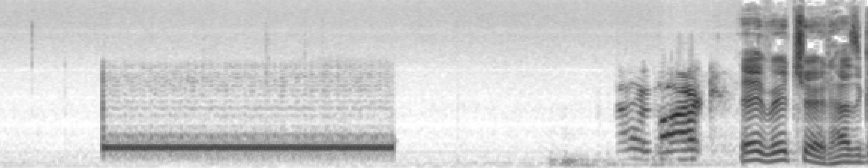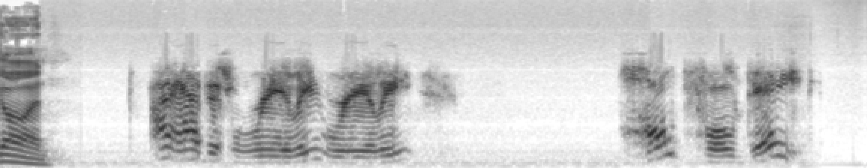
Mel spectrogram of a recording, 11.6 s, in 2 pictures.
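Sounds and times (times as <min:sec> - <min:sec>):
telephone dial tone for an outgoing call: 0:00.7 - 0:02.7
speech: 0:04.3 - 0:06.2, 0:07.1 - 0:08.8, 0:10.0 - 0:11.5.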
